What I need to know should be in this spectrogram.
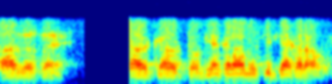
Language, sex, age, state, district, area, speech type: Hindi, male, 60+, Madhya Pradesh, Gwalior, rural, conversation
